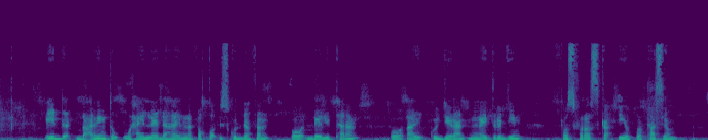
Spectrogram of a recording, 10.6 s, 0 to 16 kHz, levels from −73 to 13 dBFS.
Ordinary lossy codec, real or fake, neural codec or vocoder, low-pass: MP3, 48 kbps; fake; codec, 32 kHz, 1.9 kbps, SNAC; 14.4 kHz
